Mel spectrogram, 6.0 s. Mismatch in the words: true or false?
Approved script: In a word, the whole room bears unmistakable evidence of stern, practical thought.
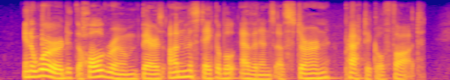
false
